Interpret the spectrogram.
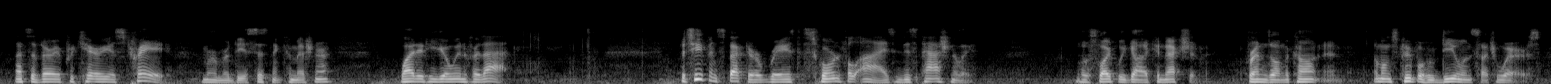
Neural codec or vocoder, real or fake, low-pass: codec, 16 kHz, 2 kbps, X-Codec, WavLM features, trained on Multilingual LibriSpeech; fake; 5.4 kHz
